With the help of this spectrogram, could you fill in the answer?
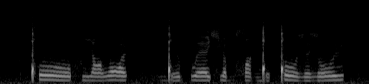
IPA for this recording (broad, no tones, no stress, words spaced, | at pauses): ǃʰoː fiːðˤʏ | ɡ͡ǃʏːkʷɛːɕʏb sˤɛɡ͡ǃʏǃo zʏzoy̯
